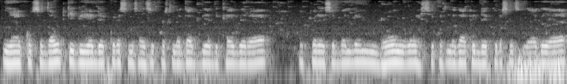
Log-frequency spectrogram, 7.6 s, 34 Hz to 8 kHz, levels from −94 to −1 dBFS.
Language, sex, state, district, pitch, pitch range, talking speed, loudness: Hindi, male, Rajasthan, Bikaner, 135 Hz, 135-140 Hz, 200 wpm, -15 LUFS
